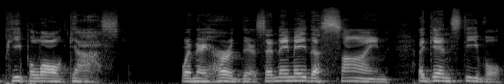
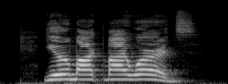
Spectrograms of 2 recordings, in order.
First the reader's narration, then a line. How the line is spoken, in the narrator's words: Hosea cried over the red-faced child in his arms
